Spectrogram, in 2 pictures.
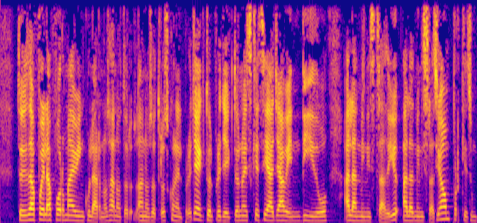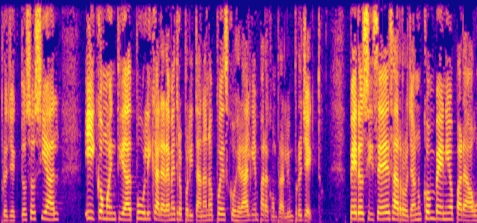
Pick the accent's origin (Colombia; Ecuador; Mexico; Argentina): Colombia; Antioquia; nosotros somos muy orgullosos de los proyectos que hacemos como paisas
